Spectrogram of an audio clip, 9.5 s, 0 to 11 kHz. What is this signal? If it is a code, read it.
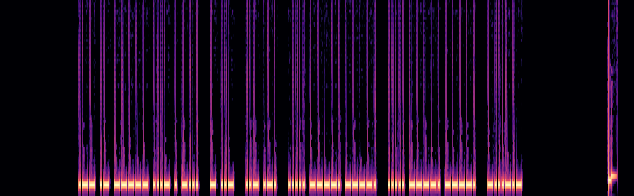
Morse code, heard as a keyed tone, about 44 wpm, 700 Hz. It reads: WA0VEB TU UR 599 599 <BK>
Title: SOTA QSO Practice 45wpm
